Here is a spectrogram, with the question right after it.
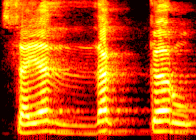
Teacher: ذال پہ بھی رکنا ہے اور کاف پہ بھی رکنا ہے اور دونوں کو ڈبل پڑھنا ہے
